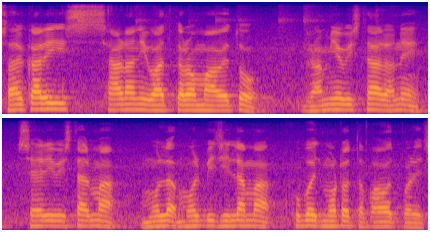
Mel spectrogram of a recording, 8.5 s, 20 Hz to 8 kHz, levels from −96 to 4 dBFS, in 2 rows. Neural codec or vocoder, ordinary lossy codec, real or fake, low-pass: none; none; real; 7.2 kHz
